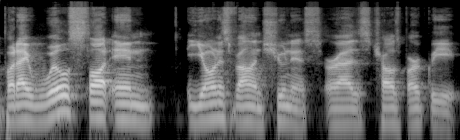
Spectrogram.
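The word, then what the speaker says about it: Valančiūnas: or less um but i will slot in jonas valenciunis or as charles barkley pronounces it yonah's volley tuna wine sauce yeah vaccinating wine sauce something like that yeah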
